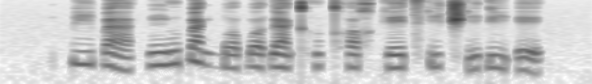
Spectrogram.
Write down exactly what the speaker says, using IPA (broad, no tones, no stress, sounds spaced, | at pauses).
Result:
k͡p i ɓ a | ŋ u ɓ a ɡ͡b ɔ ɓ ɔ ɗ a kʰ u kʰ ɔ χ k e t͡sʼ i t͡ʃʼ i ɗ i ʔ e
